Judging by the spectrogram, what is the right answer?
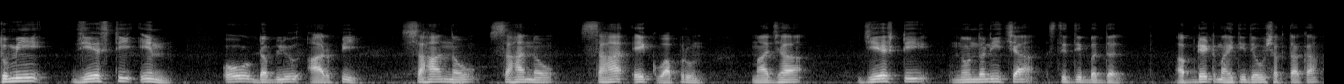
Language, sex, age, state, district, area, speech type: Marathi, male, 45-60, Maharashtra, Thane, rural, read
